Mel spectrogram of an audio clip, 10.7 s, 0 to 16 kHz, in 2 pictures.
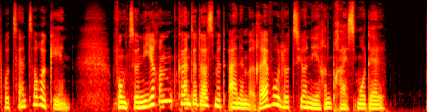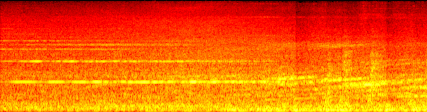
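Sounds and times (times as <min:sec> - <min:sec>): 
speech: 0:00.0 - 0:04.9
U-Bahn line 1 train rumbling into underground Stephansplatz station in Vienna: 0:05.4 - 0:10.6
high squealing train wheels: 0:05.4 - 0:10.6.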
